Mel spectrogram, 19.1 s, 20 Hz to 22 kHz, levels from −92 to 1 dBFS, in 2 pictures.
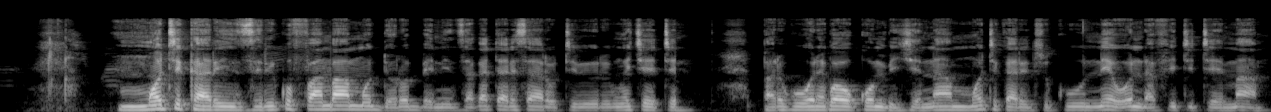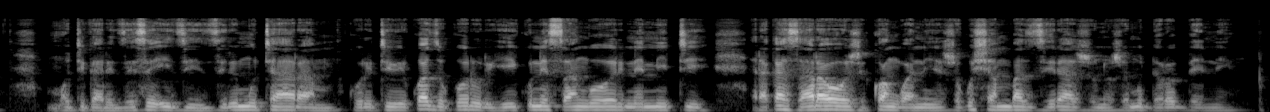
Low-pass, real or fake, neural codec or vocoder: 10.8 kHz; real; none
